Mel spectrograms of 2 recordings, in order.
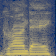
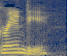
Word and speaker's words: Grande: They say it, like, in the Spanish language, grande. – Yeah. – Yeah. – But then Ariana, that's not how you'd say that. – She says it's pronounced grandy. – Yeah, so she doesn't use the Spanish dialect to do the E at the end or the different, right.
